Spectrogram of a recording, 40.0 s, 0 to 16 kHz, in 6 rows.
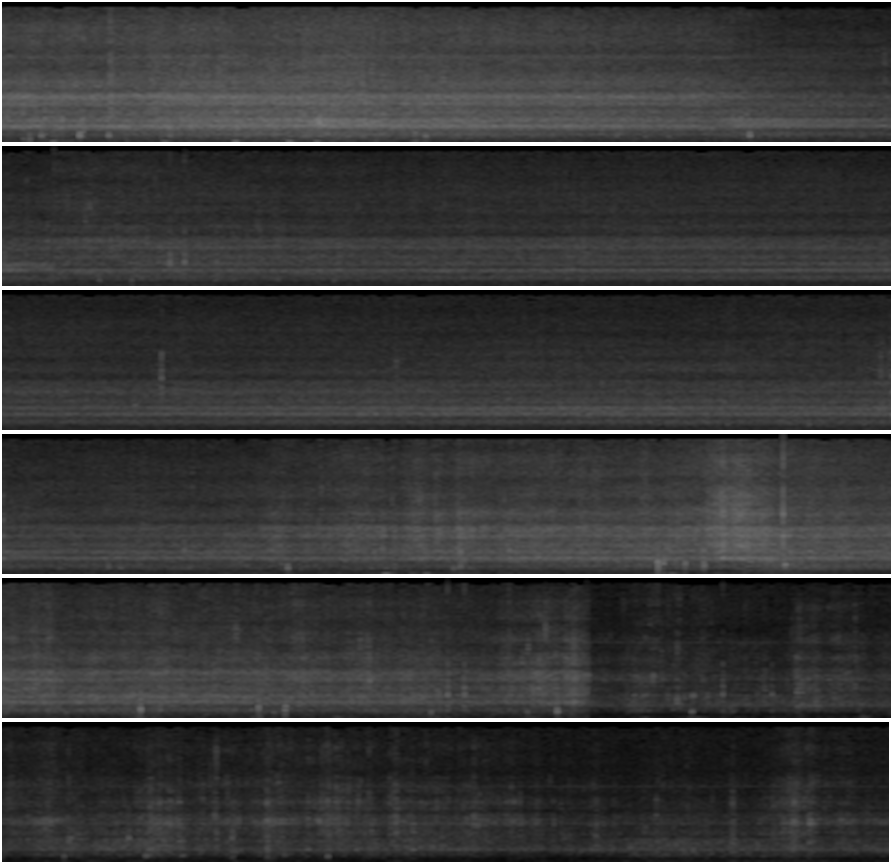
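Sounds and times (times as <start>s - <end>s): knocks and splashes: 0.0s - 3.6s
rushing river water: 0.0s - 39.9s.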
